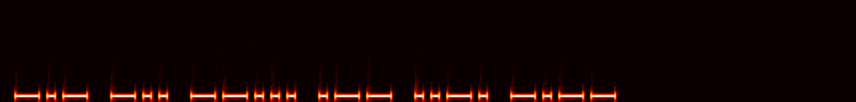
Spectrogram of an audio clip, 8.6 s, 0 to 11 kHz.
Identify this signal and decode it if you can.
Morse code, heard as a keyed tone, about 15 wpm, 700 Hz. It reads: KD7WFY
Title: USA Call Signs - 6 Characters - Repeated 2x - 15wpm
